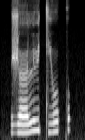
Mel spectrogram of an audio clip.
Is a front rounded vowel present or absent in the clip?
present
